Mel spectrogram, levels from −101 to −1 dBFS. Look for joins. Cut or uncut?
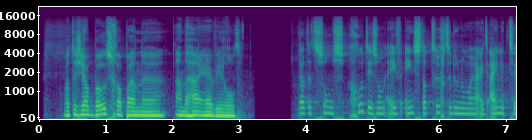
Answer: uncut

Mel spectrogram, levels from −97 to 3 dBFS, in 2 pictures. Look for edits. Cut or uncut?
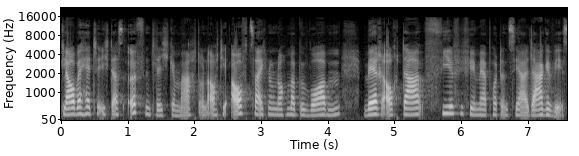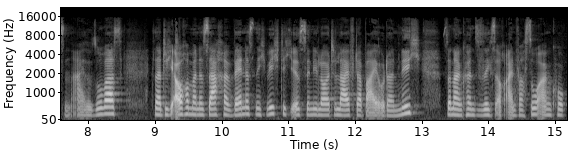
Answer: uncut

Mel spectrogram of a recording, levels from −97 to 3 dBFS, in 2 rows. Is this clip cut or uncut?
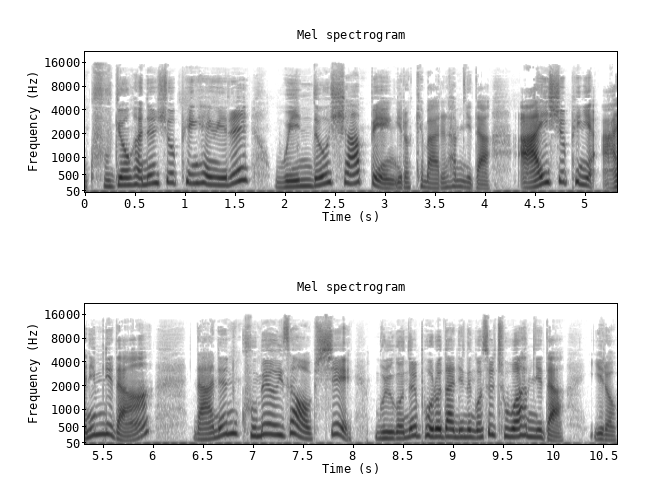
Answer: uncut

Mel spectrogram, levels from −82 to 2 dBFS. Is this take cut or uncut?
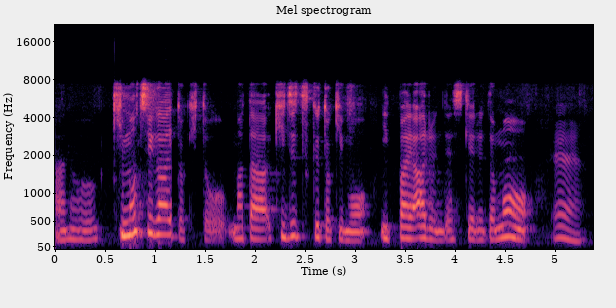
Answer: cut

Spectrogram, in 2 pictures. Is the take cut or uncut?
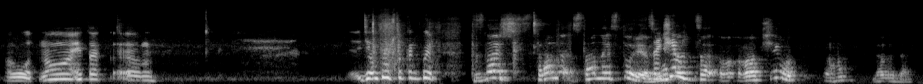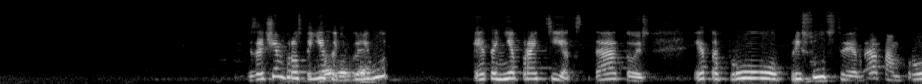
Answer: uncut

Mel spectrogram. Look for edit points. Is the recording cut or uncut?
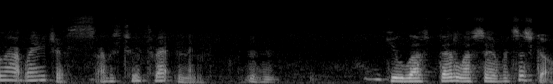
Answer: uncut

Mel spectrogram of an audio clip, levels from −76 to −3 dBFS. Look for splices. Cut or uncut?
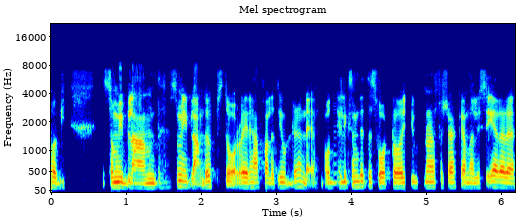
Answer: cut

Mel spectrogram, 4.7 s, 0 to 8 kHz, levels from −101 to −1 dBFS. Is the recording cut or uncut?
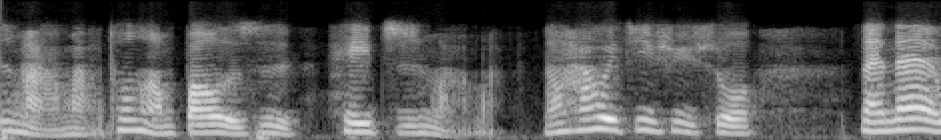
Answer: uncut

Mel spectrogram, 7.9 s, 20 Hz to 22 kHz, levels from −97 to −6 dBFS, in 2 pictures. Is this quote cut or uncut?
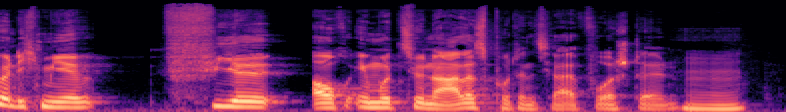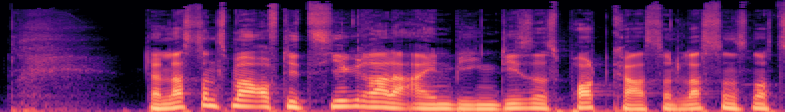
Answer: uncut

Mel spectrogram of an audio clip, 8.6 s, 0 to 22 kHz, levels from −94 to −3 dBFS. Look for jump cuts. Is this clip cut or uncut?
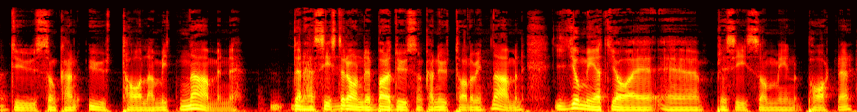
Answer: cut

